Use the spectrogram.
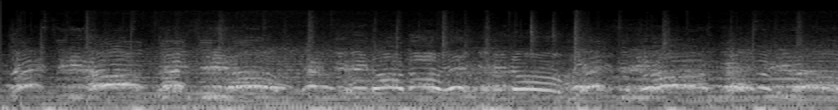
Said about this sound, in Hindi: Supreme court परिसर में ही जय श्री राम के नारे लगने लगे।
